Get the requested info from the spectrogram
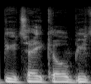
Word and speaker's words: Buteyko: Buteyko. Okay. Sounds a bit like potato, but yeah. yeah, buteyko is right, yeah.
